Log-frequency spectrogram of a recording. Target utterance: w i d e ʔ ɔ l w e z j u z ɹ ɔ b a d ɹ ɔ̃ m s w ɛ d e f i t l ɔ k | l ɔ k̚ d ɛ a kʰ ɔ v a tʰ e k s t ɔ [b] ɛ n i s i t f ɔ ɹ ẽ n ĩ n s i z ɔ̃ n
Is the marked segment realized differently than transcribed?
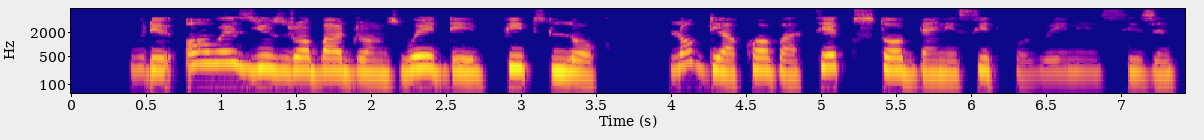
no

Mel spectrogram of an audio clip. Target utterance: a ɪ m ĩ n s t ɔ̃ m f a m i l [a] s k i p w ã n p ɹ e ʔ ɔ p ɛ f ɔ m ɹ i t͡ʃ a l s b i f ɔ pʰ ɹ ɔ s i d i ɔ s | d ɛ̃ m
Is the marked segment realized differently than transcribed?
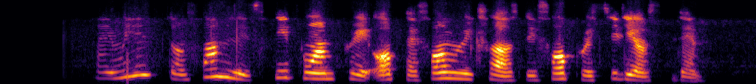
yes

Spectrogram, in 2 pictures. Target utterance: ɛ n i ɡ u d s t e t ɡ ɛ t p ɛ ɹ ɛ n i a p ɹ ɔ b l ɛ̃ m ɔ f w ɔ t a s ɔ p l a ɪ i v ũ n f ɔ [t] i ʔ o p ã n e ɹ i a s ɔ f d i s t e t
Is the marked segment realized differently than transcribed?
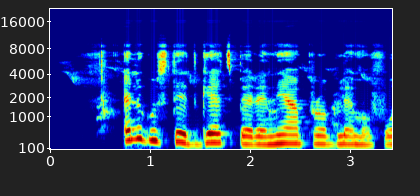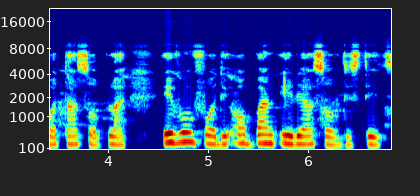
yes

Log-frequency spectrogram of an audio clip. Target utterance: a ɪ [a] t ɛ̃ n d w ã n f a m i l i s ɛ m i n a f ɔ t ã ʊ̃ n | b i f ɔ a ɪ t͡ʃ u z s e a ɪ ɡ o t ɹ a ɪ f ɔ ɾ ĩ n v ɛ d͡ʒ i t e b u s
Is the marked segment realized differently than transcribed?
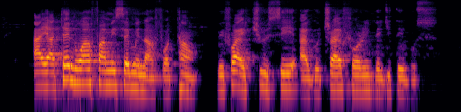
no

